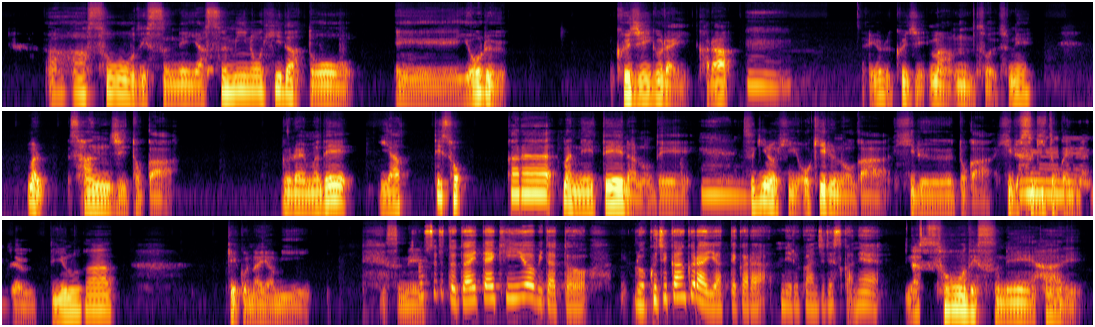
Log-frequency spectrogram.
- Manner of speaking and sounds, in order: static; laughing while speaking: "昼過ぎとかになっちゃう"
- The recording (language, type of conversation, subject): Japanese, advice, 休みの日にだらけて生活リズムが狂ってしまうのは、どうすれば改善できますか？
